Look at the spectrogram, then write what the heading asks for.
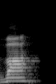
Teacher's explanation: it's very important to add the glottal stop at the at the end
